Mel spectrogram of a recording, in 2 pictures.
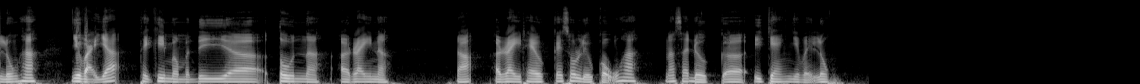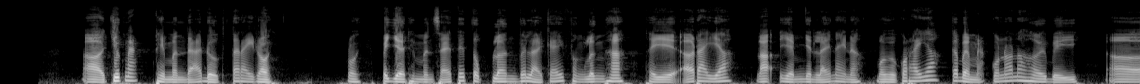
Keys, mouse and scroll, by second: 0.1 alt+middle click, 0.7 F3, 0.9 middle click, 2.2 click, 7.1 alt+middle click, 8.4 alt+middle click, 8.7 click, 8.8 F4, 9.1 scroll down 1, 9.4 scroll up 1, 9.5 click, 9.8-10.3 scroll down 1, 10.3 click, 10.8 alt+middle click, 11.2 alt+middle click, 11.5 alt+middle click, 11.8 alt+middle click, 12.4 click, 14.4 ctrl+r, 18.1-18.6 scroll up 1, 18.6 click, 19.1 middle click, 19.6-20.8 scroll up 1, 20.8 scroll down 1.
